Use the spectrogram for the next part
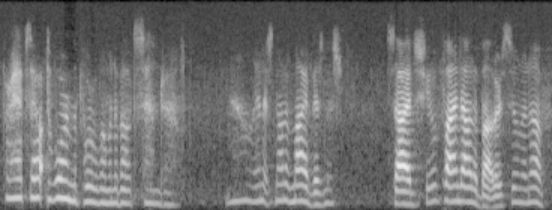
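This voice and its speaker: An actress playing a stern, fed-up housekeeper with a sharp, scolding manner in 1940s radio acting, on a muffled old recording. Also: female voice, medium pitch, a little fast, background noise, natural voice. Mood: exasperated.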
